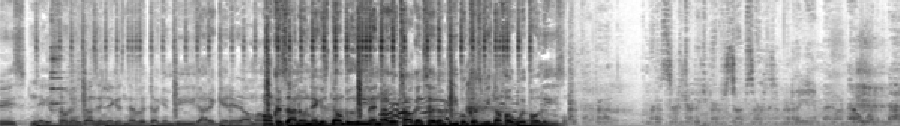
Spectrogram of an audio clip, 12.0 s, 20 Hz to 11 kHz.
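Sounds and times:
loud rap music: 0:00.0 - 0:07.6
faint speech: 0:04.9 - 0:07.1.

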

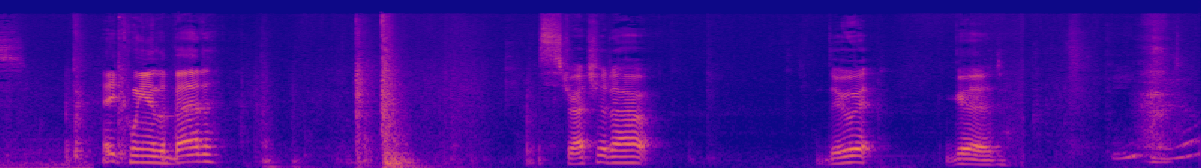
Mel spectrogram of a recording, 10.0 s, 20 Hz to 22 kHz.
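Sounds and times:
low rumble: 0:00.0 - 0:00.8.

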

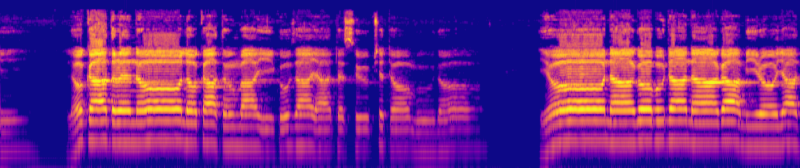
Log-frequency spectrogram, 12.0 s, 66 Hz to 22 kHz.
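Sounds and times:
man chanting verses: 0:08.1 - 0:12.0.

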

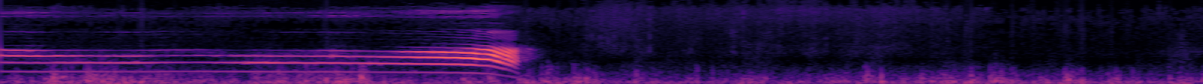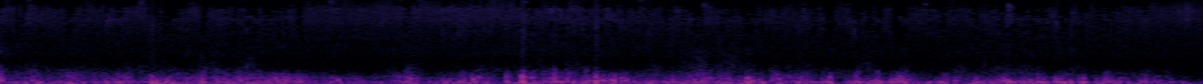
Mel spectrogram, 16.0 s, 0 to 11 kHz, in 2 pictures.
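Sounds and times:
low rumbling noise: 0:00.0 - 0:03.5
moose call imitation: 0:00.0 - 0:03.5.

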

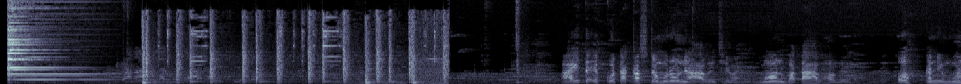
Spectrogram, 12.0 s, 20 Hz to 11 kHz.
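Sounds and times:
metallic bell-like clang: 0:00.1 - 0:01.5.

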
